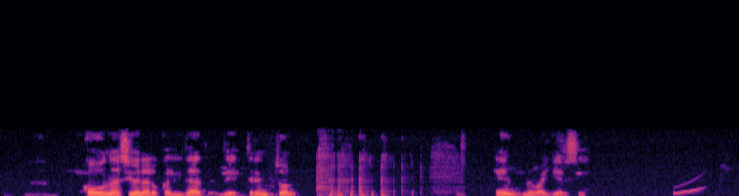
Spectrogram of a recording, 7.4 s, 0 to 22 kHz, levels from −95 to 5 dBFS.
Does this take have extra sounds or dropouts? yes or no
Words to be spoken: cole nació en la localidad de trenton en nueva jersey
yes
